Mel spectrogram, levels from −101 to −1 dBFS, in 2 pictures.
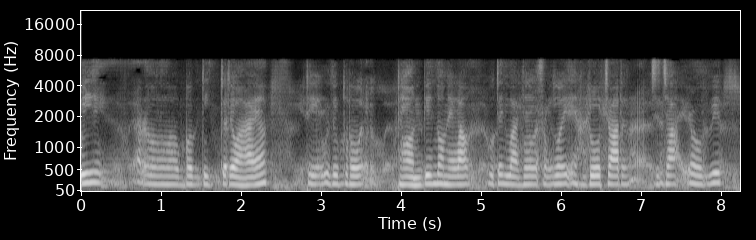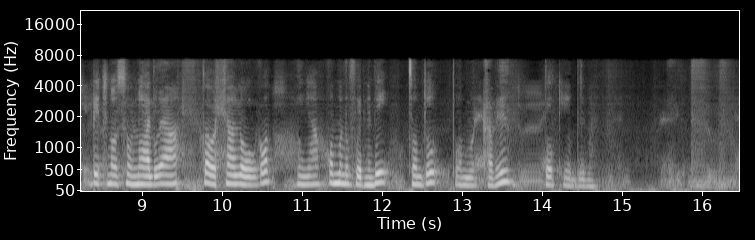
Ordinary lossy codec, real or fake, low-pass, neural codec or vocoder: MP3, 48 kbps; fake; 7.2 kHz; codec, 16 kHz, 0.5 kbps, FreqCodec, larger model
